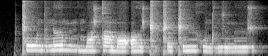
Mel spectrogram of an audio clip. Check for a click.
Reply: present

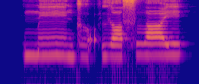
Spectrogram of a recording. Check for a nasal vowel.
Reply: present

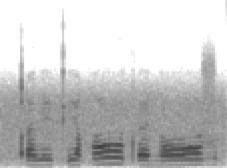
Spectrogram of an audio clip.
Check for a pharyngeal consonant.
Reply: absent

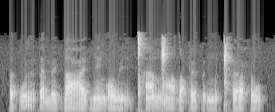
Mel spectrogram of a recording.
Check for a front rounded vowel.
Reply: present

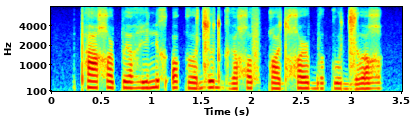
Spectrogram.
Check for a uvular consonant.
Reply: present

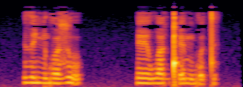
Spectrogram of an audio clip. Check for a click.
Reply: present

